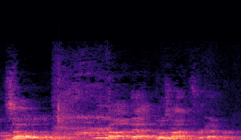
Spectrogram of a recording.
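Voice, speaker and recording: A man hosting a live comedy show, reading aloud for laughs with theatrical, drawn-out emphasis. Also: mid-range voice, sing-song. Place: small theater stage. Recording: echoey, noisy live recording from far off.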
